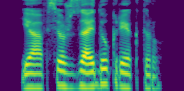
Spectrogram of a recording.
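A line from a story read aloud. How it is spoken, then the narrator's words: Deep bass voice. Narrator (Russian): пробасил Матвей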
